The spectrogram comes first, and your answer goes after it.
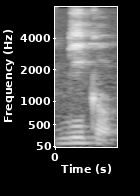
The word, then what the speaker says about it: Gecko: Okay, how to pronounce geeko? G-E-C-K-O, geeko. It's not geeko or geeko, it's geeko driver.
